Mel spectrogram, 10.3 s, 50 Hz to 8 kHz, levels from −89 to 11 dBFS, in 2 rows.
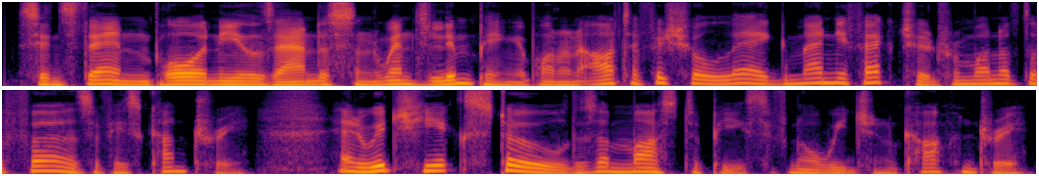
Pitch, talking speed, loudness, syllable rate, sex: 120 Hz, 175 wpm, -19 LUFS, 5.4 syllables/s, male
